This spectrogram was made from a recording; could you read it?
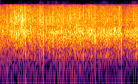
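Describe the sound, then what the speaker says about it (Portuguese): Church congregation claps in a steady, dense burst of applause, loud and close, during a Sunday worship service. "Vamos aplaudir o nome do nosso Deus."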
